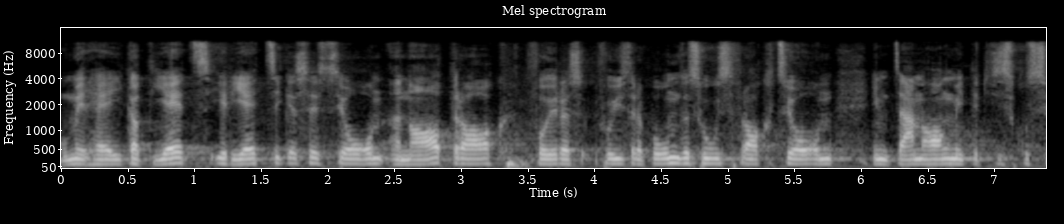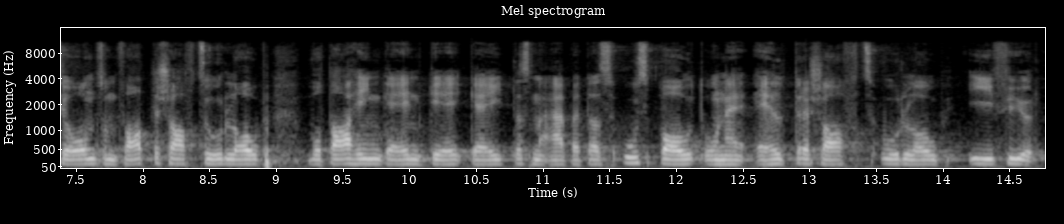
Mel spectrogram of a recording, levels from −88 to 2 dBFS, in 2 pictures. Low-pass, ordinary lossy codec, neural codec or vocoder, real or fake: 10.8 kHz; AAC, 48 kbps; vocoder, 24 kHz, 100 mel bands, Vocos; fake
